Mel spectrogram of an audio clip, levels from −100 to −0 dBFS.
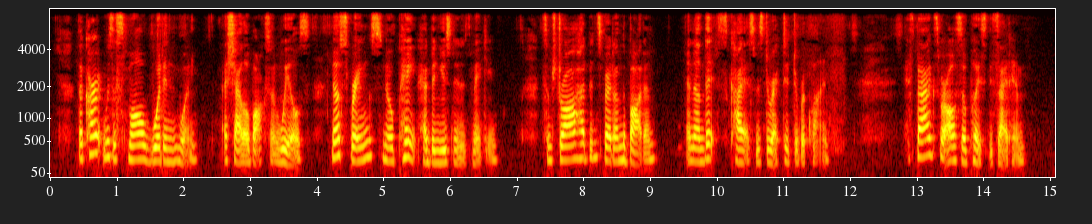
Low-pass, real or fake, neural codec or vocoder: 7.2 kHz; fake; vocoder, 44.1 kHz, 128 mel bands every 512 samples, BigVGAN v2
